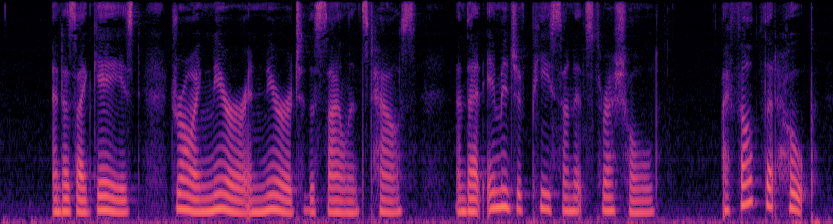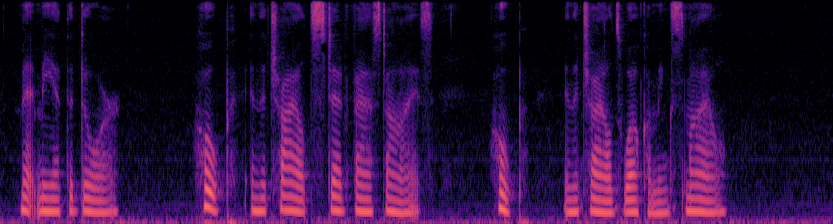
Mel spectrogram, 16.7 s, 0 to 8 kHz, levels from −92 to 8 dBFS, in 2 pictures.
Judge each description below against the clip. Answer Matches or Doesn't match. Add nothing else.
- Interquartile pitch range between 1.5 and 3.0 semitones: Matches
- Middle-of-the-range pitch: Matches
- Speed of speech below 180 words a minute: Matches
